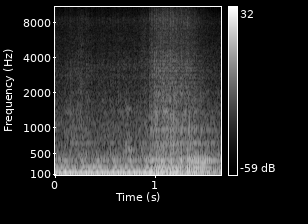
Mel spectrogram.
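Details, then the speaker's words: Modified Barraptor rally car running LPG, first fire-up after modifications: throaty exhaust blip climbing then settling, smooth and not very loud, no rattles or popping. "that's that's not bad at all it's not even really that loud is"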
